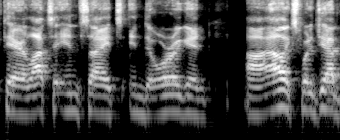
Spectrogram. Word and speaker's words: Oregon: right great take there lots of insights into Oregon Alex what did you have to add to that so I like I I really like Cam's points on how orgon's clicking at the right time or orgon there's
